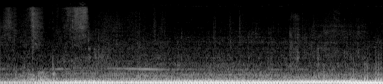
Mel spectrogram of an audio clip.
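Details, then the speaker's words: Skoda Felicia Fun Rat Rod after cutting the front arches and swapping the coilovers for heavy-duty springs, creeping on full lock from stationary where it used to rub most. Only a low engine rumble with no scraping from the front arches. "We got nothing. No rubbing. No rubbages. Nothing around the corner."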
